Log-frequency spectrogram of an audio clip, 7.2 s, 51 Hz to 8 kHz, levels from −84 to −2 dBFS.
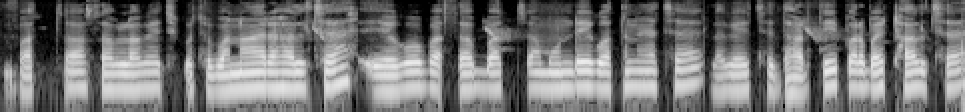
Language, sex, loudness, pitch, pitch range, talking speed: Bhojpuri, male, -18 LUFS, 155 Hz, 145-160 Hz, 165 wpm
